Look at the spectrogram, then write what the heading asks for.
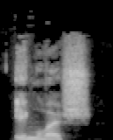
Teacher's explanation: the word English has the stress on the first syllable, ing.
